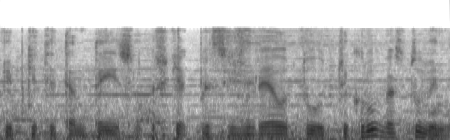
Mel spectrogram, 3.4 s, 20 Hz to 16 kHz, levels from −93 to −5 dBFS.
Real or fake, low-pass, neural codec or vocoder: real; 7.2 kHz; none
